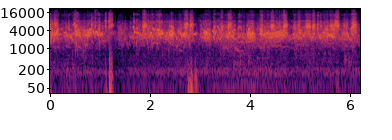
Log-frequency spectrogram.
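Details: Budgerigar colony of breeding birds, with dense, overlapping high chirps and harsh squawks that fill the whole stretch, and two brief low thumps.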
